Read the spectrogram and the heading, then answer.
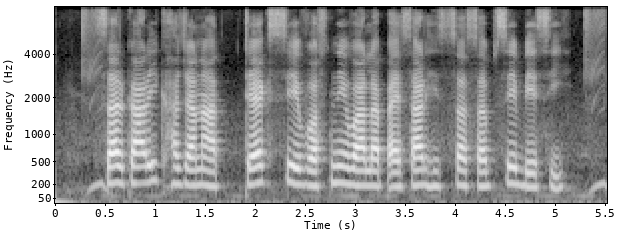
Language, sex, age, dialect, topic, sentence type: Magahi, male, 18-24, Northeastern/Surjapuri, banking, statement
